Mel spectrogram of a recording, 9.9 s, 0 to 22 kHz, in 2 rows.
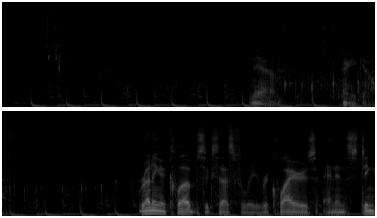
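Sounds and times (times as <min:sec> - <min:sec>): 
champagne glugging from a bottle into a glass: 0:00.4 - 0:06.6
speech: 0:03.3 - 0:03.8, 0:04.5 - 0:05.1, 0:06.8 - 0:09.9.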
